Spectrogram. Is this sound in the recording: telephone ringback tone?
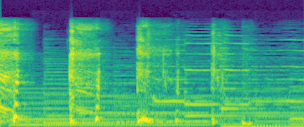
no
